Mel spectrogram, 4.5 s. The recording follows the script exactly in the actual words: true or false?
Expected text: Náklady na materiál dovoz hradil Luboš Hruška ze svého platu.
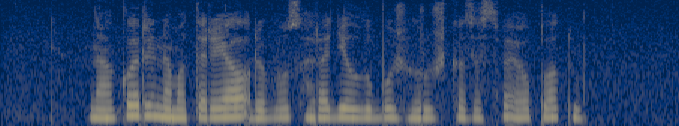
true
